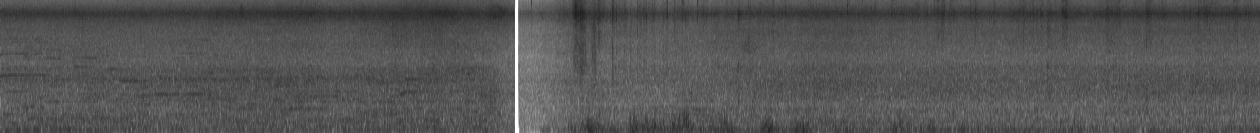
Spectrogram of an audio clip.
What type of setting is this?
street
